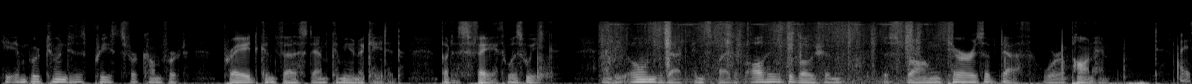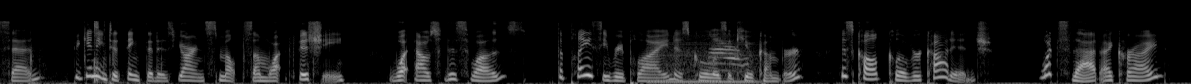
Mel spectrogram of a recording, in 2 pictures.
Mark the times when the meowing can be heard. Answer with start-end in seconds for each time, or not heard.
18.4-19.6.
